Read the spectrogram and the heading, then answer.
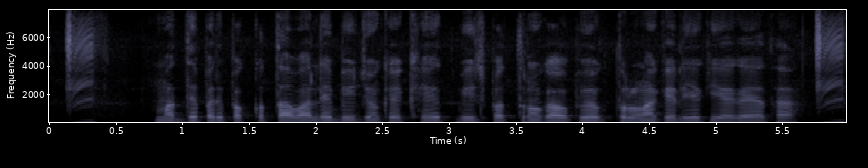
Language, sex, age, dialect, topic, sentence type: Hindi, male, 25-30, Kanauji Braj Bhasha, agriculture, statement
